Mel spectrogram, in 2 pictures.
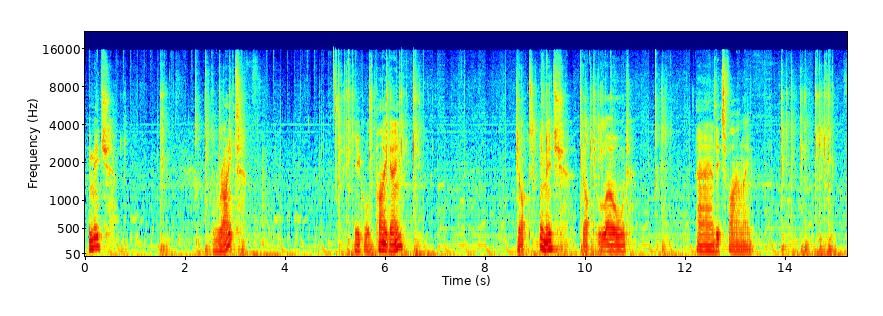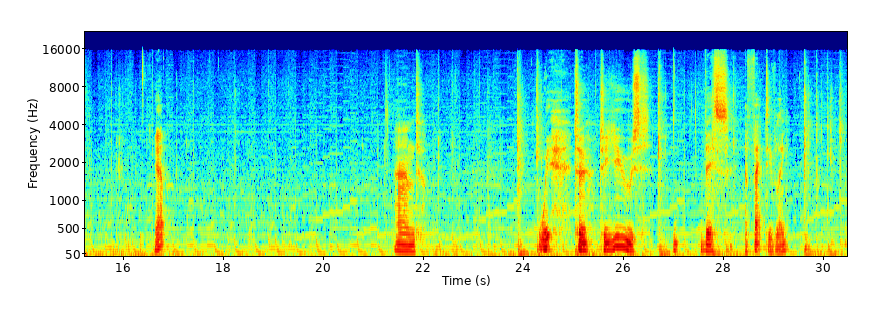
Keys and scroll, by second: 0.7 e, 1.8-2.8 typing, 4.3-6.3 typing, 7.9-10.1 typing, 12.8-14.5 typing, 14.9 Right, 16.1 Left, 21.3 Right, 21.7 Left, 23.0 ., 23.5 c, 24.2 o, 25.9-29.8 typing.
